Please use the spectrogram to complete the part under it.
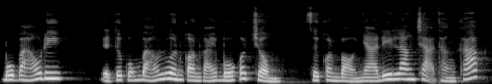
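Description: Brief: raging, threatening young husband, read by a woman, dark husky tone. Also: mid-range voice, animated, brisk, lightly acted. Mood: mocking. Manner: loud, rough and threatening. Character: violent angry young husband shouting.

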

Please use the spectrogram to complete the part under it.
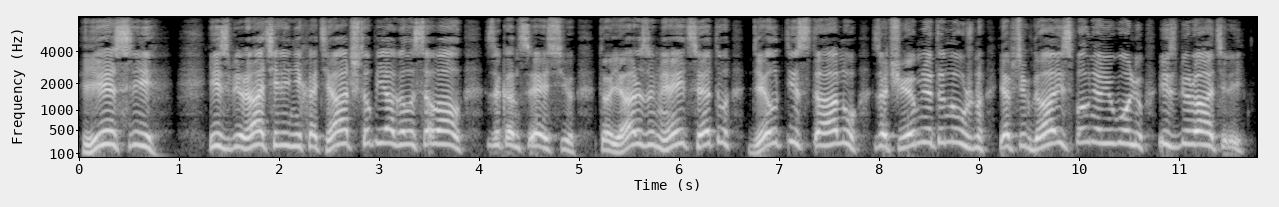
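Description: A man voicing a flustered middle-aged alderman who protests in a high, shouting voice before an angry crowd. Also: lively intonation, moderate pace, dry recording, clean studio sound, full character voice. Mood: frantic protest.

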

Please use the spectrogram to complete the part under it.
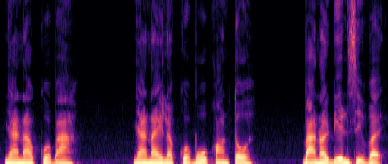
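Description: A woman's voice: mid-range voice, steady tone, fast talker, darkish tone, dry recording, natural voice. A woman voicing a wronged young woman who answers back in a choked, defiant voice. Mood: hurt defiance.

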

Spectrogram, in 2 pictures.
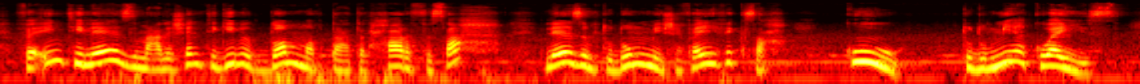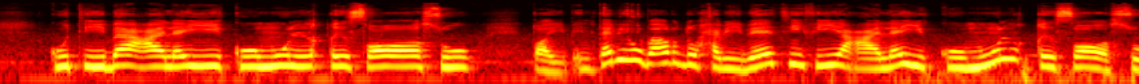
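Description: A woman with an Egyptian accent teaching a recitation lesson to a group of women. She chants verses in a slow, drawn-out way, then breaks into chatty explanation, repeats model sounds and quizzes her listeners. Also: mid-range voice, warm tone, slight background noise. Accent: Egyptian Arabic.

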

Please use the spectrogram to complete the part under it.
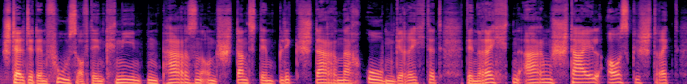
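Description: A man's voice: medium pitch, dry recording. Dry-voiced male radio drama narrator. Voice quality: measured, vivid storytelling.

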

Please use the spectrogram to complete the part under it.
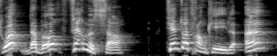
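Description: A reader voicing a brutish, burly man from a bar who talks gruffly and threatens in an audiobook. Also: medium pitch, wildly swooping pitch, slow. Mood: threatening. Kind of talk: audiobook reading.

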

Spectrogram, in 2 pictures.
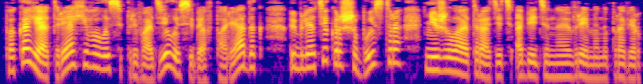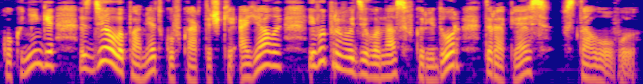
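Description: A woman's voice: on the low side, big pitch swings, fairly quick, few pauses, darkish tone, no echo, studio quality. A woman reading a first-person fantasy novel aloud, telling the story expressively. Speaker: audiobook reader. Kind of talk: first-person fiction narration.

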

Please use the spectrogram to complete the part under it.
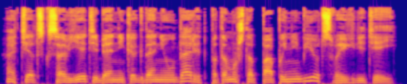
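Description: Male narrator doing a level-headed young woman, firm and steady, storybook read. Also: on the low side, fairly quick, no room sound, studio quality, close to an everyday voice. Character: calm, stern young woman traveler.

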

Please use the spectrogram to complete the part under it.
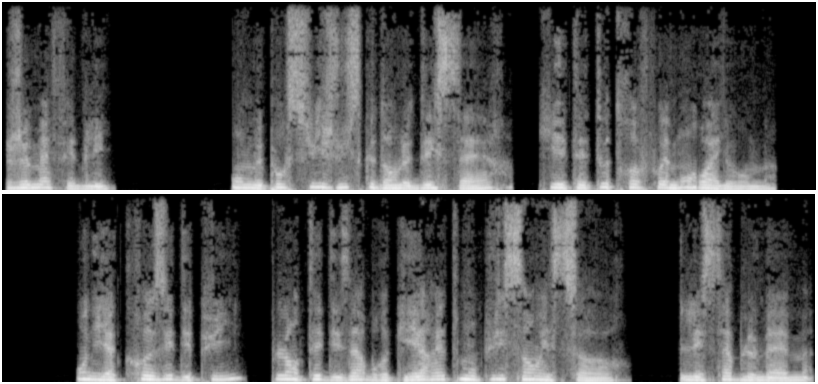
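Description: A woman's voice: fairly low pitch, mellow, no echo. A woman reading the part of a proud, bitter desert wind spirit that mourns its lost power, in lofty storybook speech.

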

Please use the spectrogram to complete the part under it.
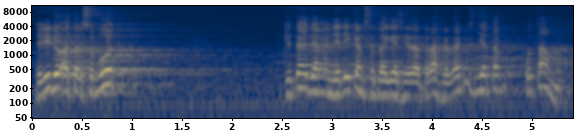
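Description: A man preaching a sermon to an audience in a lecture hall, animated and quick, mimicking overdone prayers in a sing-song voice. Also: on the high side. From Indonesia. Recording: echoey hall, long reverb, faint noise.

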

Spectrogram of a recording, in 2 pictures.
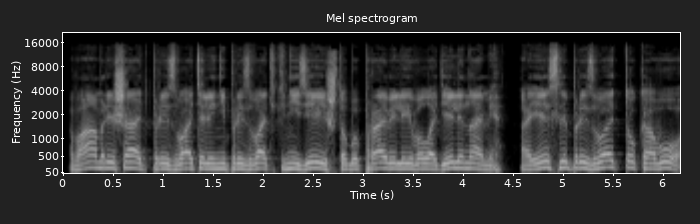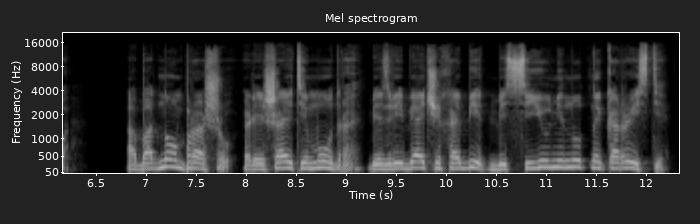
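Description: A man voicing a weary elder ruler who addresses a city assembly in a solemn, measured way, within an audiobook reading. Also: a little high, natural voice.

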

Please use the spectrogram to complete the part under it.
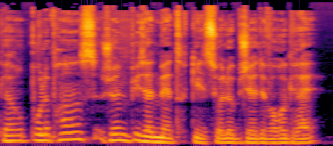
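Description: A man's voice: animated, normal speed, dark tone, natural voice. A man reading aloud voicing a haughty, furious old noblewoman who speaks with crushing scorn. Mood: scornful. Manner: scornful, shrill when enraged.

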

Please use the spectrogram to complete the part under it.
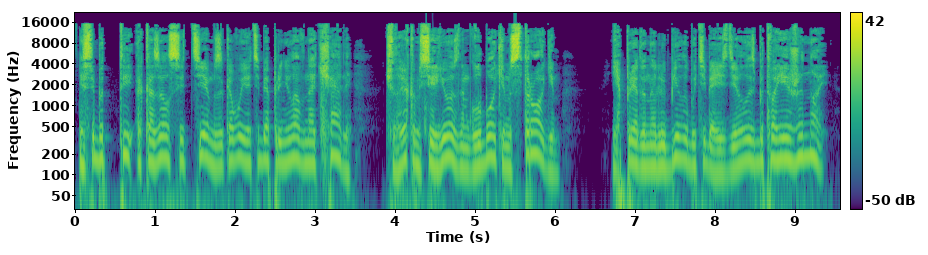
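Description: A scornful young noblewoman with an imperious, coolly commanding way of speaking, as a male reader puts her on. Her tone is dark and mellow. The recording is dry and close. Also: on the high side, a little fast, no echo, natural voice. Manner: taunting, haughty, coolly commanding. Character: imperious cruel young noblewoman, mocking and cold. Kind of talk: audiobook reading.

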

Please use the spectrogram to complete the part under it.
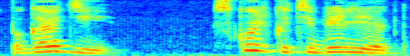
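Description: A woman doing a hushed young village woman. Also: fairly high pitch, lively intonation, moderate pace, slightly rough, voice pushed up. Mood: rueful. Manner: soft, hushed and coaxing. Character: warm, lonely village woman of 23.

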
